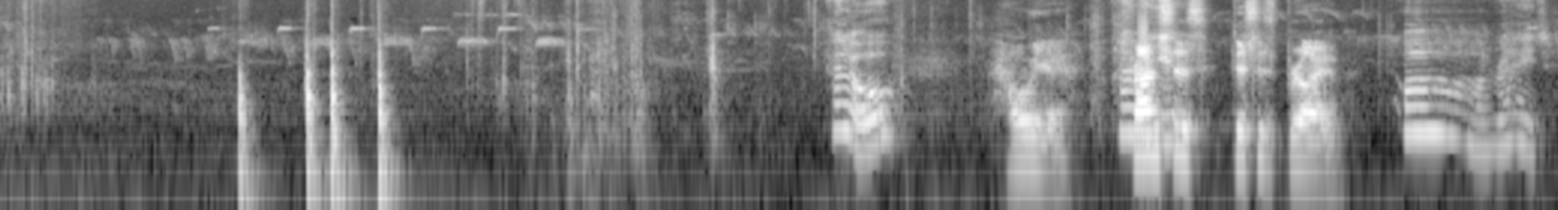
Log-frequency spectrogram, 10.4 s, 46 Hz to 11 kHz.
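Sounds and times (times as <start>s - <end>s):
sharp knocks on the front door of a home: 1.6s - 2.8s
speech: 6.8s - 9.0s.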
